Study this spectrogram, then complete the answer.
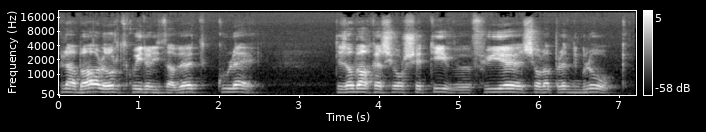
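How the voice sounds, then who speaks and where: A male narrator reads an adventure story with slow, deliberate pacing. His voice sits a little high for a man. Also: little pitch movement, darkish tone. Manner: slow, measured reading. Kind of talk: audiobook narration of an adventure novel.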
